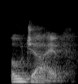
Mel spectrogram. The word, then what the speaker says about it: ogive: And it's pronounced Ogive.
